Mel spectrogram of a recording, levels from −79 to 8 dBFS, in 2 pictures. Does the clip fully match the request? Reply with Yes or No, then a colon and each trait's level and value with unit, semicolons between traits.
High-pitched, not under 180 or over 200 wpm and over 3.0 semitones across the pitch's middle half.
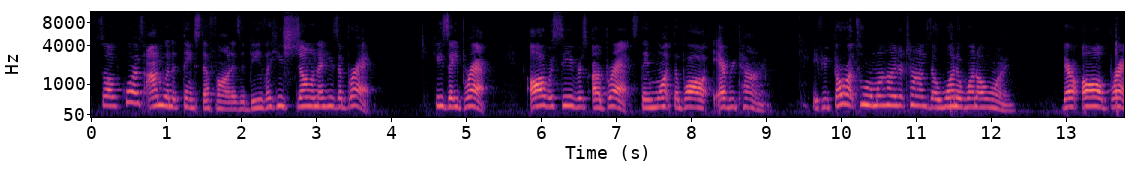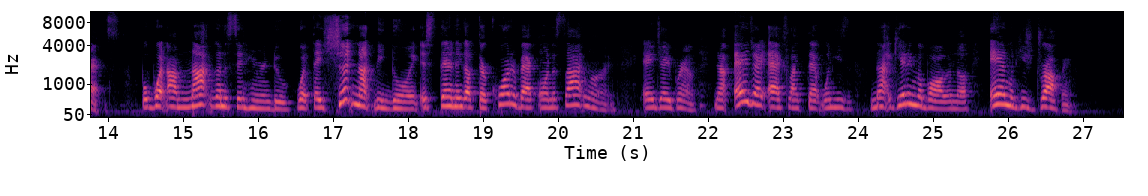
Yes: high, 225 Hz; average, 190 wpm; average, 3.6 semitones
